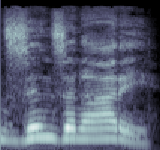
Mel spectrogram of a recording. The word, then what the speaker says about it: Cincinnati: And I'm glad you're in Cincinnati now. It's great to have you and be able to. Relevant Radio. It's wonderful. – You're saying that wrong. It's pronounced Zinzinati.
